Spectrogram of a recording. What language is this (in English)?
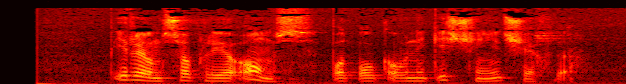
Georgian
